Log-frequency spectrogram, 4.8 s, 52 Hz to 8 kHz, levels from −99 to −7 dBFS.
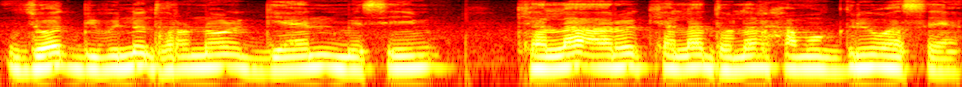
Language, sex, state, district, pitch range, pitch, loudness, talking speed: Assamese, male, Assam, Kamrup Metropolitan, 155-165 Hz, 160 Hz, -16 LUFS, 125 wpm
